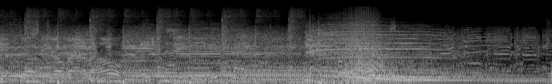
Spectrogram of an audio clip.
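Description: Drag racing car launching hard down the strip at a drag racing event, a loud sustained engine roar that rises and sweeps in pitch as it pulls away, with people talking over it.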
